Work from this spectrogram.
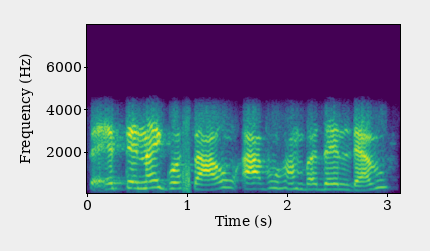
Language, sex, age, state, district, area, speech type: Maithili, female, 18-30, Bihar, Samastipur, urban, conversation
